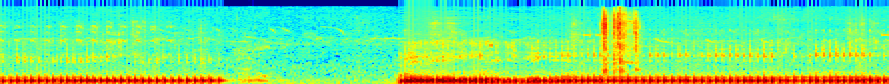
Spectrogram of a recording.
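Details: Lions mating at MalaMala, giving deep pulsed roars and growls, low and rumbling, pausing for about a second before resuming strongly; a brief click-like noise follows.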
